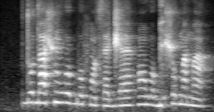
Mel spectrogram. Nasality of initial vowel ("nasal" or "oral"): oral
